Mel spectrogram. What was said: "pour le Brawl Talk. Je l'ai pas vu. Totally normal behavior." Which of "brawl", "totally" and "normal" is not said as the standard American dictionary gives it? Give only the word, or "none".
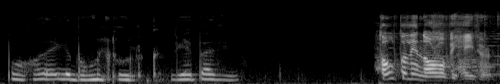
brawl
